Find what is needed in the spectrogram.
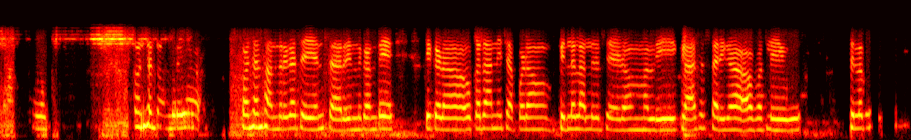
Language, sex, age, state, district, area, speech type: Telugu, female, 18-30, Telangana, Sangareddy, rural, conversation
